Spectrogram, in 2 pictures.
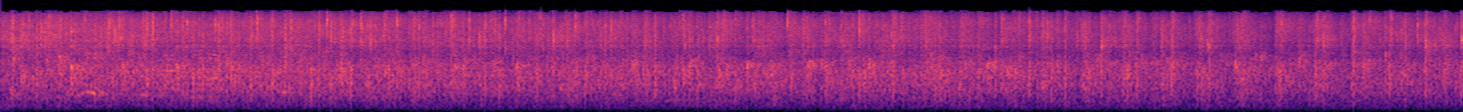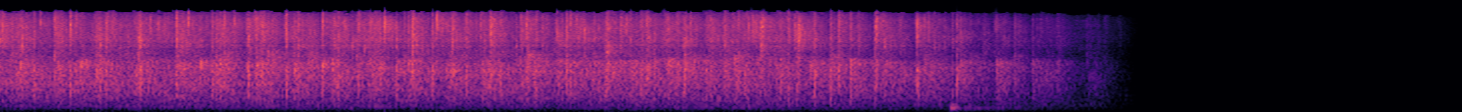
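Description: Audience applauding, many hands clapping steadily at the close of a talk. It fades out quickly near the end.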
